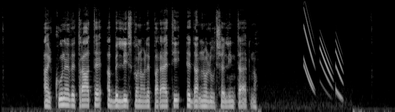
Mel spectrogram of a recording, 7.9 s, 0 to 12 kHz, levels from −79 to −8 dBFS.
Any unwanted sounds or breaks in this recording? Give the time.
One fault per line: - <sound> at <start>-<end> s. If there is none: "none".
- chirp at 6.1-6.9 s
